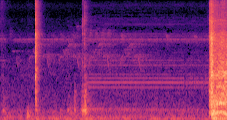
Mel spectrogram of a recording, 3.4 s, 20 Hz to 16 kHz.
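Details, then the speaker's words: 1982 GMC Sierra 2500 with an ignition problem, fuel sprayed into the carb from a bottle: a couple of isolated clicks and a quiet pause, then the engine suddenly catches with a loud rush. It is hard starting, running only on the sprayed fuel. "I'm going to go get some fuel from in the shop in a in a little bottle I poked holes in the top I'm going to spray it in this carb and see if it'll turn over"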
